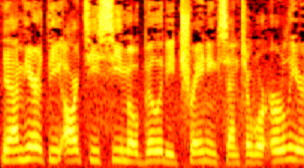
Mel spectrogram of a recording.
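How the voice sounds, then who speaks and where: A man talks at high pitch with ordinary pitch variation. The sound is dry with no echo, and there is light background noise. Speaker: TV news reporter. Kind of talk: news report stand-up. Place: street. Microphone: handheld.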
